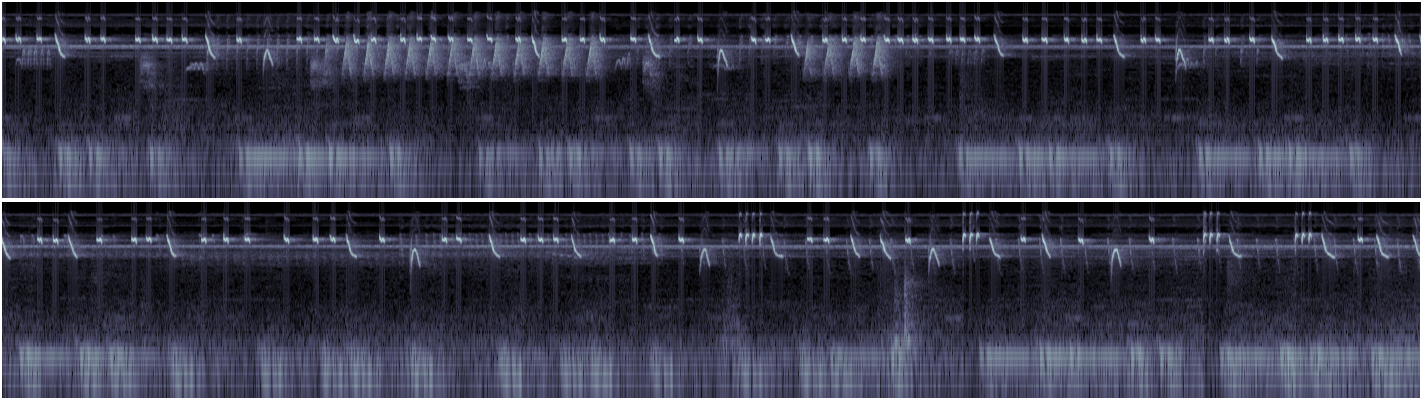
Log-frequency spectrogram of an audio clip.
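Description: Male sunbird singing: a long run of rapid, high-pitched chirps and short downward flicks, broken by fast trills about three seconds in and again around eight seconds.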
